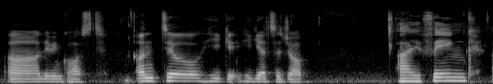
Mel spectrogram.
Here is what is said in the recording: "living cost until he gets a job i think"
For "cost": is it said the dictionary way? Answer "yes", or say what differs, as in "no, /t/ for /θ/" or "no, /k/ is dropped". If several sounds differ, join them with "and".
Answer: yes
